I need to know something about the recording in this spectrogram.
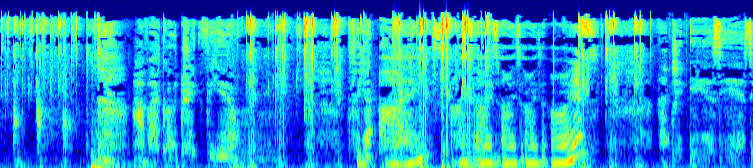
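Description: A middle-aged woman talks with animation close to the microphone.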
